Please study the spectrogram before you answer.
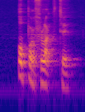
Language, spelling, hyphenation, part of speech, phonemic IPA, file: Dutch, oppervlakte, op‧per‧vlak‧te, noun, /ˈɔ.pərˌvlɑk.tə/, Nl-oppervlakte.ogg
- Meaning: 1. area 2. surface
